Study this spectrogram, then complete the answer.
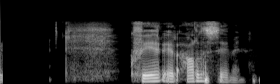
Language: Icelandic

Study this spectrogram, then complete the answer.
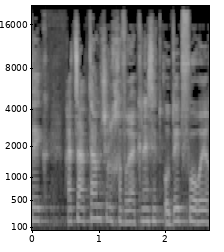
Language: Hebrew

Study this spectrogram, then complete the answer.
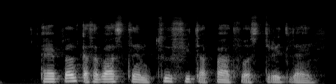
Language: Nigerian Pidgin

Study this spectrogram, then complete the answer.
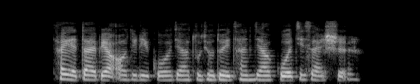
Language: Chinese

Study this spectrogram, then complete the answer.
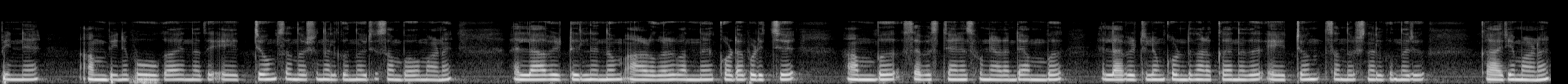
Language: Malayalam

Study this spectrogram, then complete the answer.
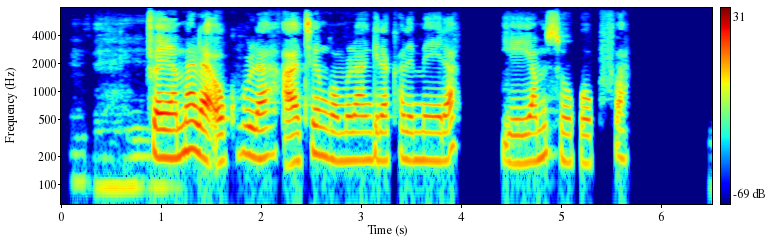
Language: Ganda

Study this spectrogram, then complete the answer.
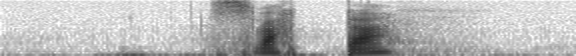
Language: Swedish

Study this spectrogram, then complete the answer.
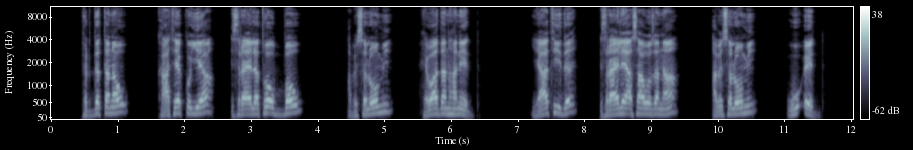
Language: Dawro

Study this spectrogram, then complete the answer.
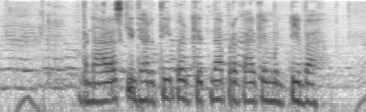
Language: Bhojpuri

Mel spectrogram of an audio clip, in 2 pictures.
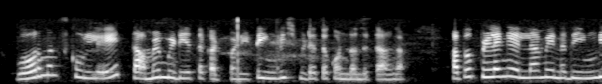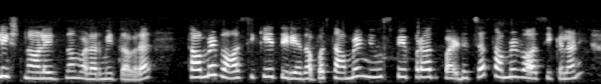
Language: Tamil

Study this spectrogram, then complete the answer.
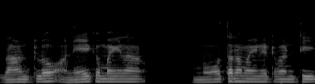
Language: Telugu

